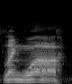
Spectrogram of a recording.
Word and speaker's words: Lenoir: Got Miss Lenoir. Which, yes, it does rhyme with Chris Benoit.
